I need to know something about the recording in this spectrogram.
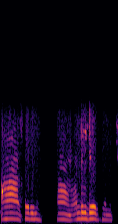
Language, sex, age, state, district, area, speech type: Tamil, female, 60+, Tamil Nadu, Pudukkottai, rural, conversation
